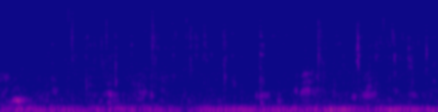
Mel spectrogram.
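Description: Quiet close-miked chewing of a biscuit, with scattered small crisp clicks of mouth sounds as it is chewed.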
